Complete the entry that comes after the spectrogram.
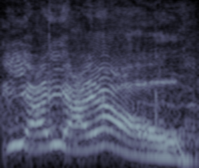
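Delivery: high, loud, sing-song yelp; hammed-up pained sing-song cry; mock scream. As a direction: yelp the nursery tune like a bitten man. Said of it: "The man screamed out".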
